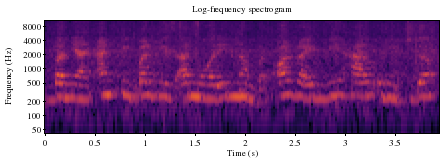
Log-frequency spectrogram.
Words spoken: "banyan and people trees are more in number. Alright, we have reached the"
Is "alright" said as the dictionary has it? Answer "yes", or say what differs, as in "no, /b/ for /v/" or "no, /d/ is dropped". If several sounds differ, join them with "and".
no, /l/ is dropped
